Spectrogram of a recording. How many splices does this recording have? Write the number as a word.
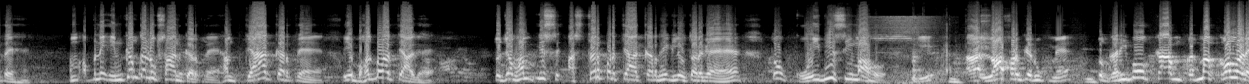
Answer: one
